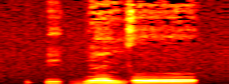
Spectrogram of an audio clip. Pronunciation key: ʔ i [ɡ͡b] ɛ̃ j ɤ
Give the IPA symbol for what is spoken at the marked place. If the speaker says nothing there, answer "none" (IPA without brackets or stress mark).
ɡ͡b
